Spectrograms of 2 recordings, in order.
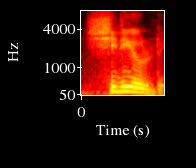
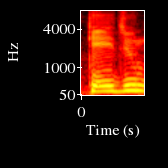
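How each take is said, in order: First: The word begins with an 'sh' sound. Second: The word begins with an 'sk' sound. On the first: This is the American pronunciation. "শিডিউলড is American pronunciation" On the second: This is the British pronunciation. "স্কেজিউল is British pronunciation"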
